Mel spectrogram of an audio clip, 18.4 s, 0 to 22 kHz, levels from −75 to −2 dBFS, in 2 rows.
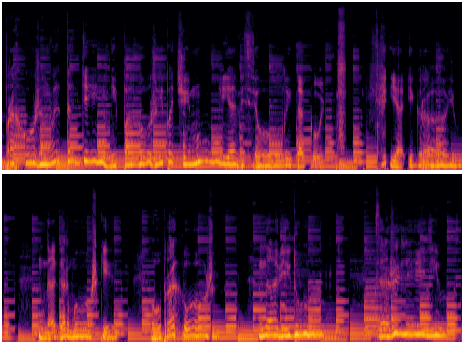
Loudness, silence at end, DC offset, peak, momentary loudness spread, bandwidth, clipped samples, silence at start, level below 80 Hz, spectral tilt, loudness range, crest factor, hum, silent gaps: -21 LUFS; 0 s; under 0.1%; -6 dBFS; 10 LU; 13 kHz; under 0.1%; 0 s; -38 dBFS; -8.5 dB/octave; 5 LU; 14 dB; none; none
